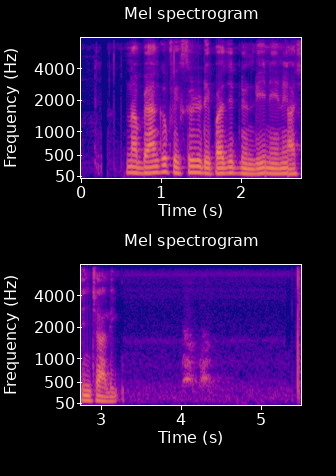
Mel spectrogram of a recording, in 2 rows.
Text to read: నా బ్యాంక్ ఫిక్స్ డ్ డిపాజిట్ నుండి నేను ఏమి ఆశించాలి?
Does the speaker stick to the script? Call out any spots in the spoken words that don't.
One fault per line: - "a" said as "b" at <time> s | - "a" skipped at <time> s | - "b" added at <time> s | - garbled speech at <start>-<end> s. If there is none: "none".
- "ఏమి" skipped at 2.5 s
